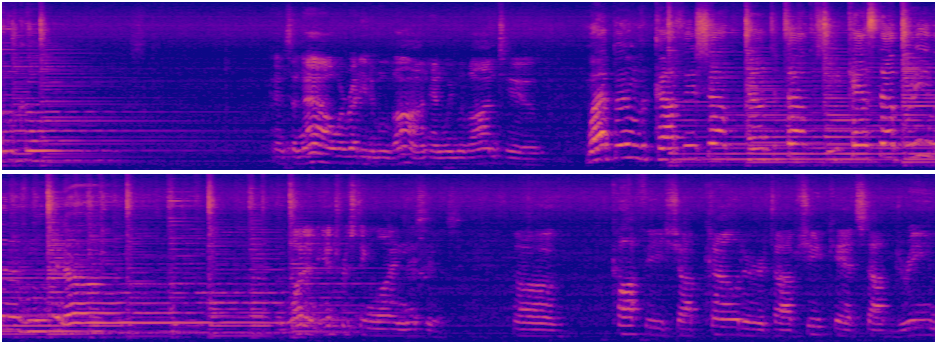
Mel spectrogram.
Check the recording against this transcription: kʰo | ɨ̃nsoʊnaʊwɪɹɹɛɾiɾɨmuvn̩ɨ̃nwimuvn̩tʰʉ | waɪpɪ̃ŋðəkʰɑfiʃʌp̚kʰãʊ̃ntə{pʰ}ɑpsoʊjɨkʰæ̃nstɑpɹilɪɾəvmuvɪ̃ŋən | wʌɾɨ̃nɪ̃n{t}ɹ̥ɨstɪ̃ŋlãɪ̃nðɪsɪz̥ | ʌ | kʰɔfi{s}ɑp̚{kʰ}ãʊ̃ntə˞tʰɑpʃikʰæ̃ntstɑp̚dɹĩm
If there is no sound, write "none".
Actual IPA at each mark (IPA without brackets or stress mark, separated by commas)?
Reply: tʰ, t͡ʃ, ʃ, kʰ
